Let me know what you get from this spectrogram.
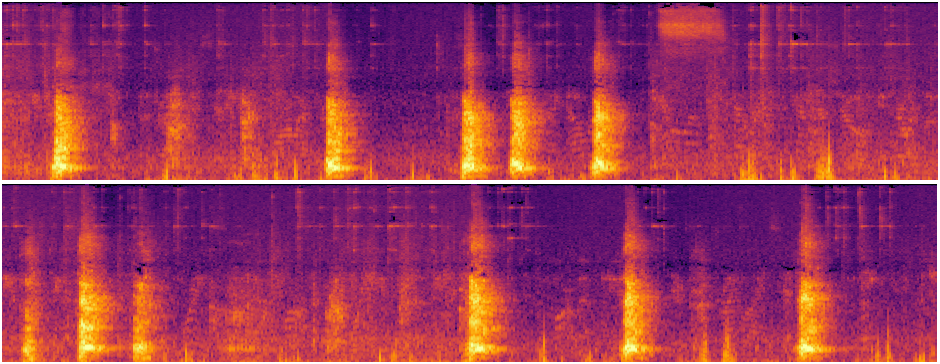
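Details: A young Great Dane, Horton, one year old, barks at a hairbrush he has decided is his mortal enemy: forceful barks, singly and in doubles, every one to two seconds, with low grumbling between them.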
